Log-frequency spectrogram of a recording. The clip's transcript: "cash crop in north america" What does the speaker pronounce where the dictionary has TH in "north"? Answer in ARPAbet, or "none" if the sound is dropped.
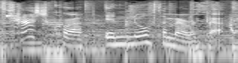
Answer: TH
